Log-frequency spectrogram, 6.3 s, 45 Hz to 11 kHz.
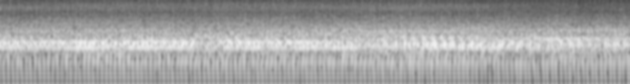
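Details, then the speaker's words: John Deere D110 lawn tractor with swapped replacement engine, after about 10 minutes of running: even, steady putter at fast idle, no misses or knocks, faint light ticking; engine sounds good, smoke at startup has cleared, valves may need adjusting. "All right. Well, it's been running for about 10 minutes, and I'm very happy about this. Gave us a little puff of smoke at startup, but it's not smoking now. I'm really pleased. The engine sounds good."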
